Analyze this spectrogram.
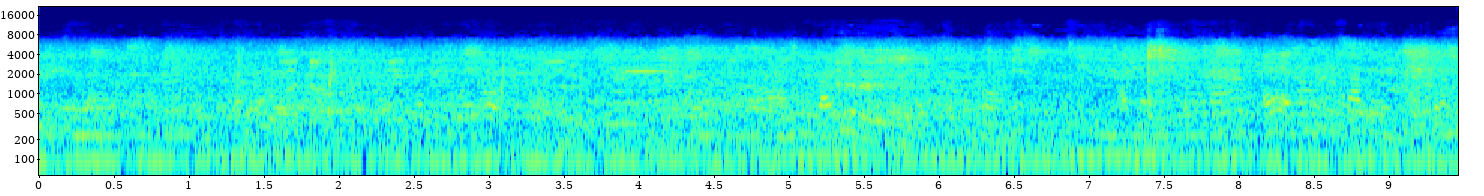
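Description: A young woman speaks into a microphone over a loudspeaker.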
